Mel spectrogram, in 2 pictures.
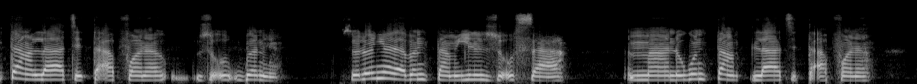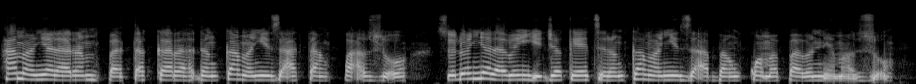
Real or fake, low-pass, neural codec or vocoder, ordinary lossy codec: real; 10.8 kHz; none; Opus, 32 kbps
